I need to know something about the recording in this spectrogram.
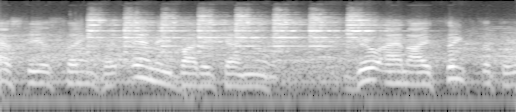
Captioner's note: bell ringing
